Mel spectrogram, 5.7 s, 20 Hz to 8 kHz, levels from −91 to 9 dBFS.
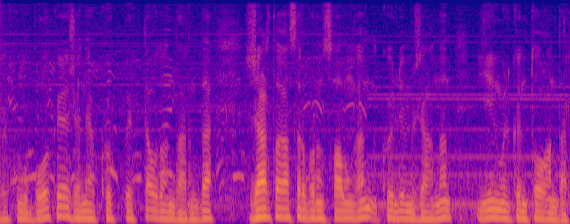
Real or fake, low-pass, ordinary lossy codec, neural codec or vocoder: real; none; none; none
